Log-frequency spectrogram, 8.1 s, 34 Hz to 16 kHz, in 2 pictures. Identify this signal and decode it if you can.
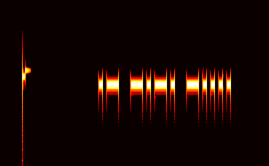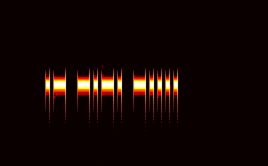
Morse code, heard as a keyed tone, about 20 wpm, 700 Hz. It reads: AC6 AC6
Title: USA Call Sign Prefixes - Repeated 2x - 20wpm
